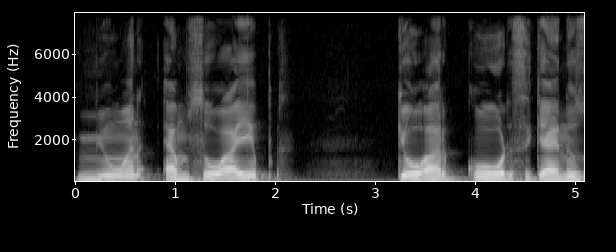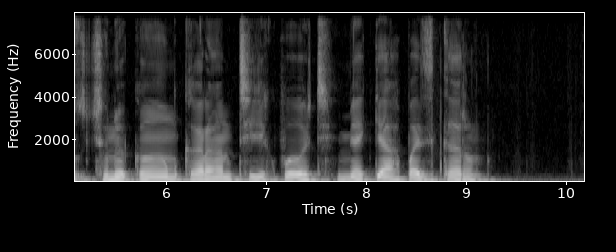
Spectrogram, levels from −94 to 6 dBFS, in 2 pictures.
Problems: none marked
